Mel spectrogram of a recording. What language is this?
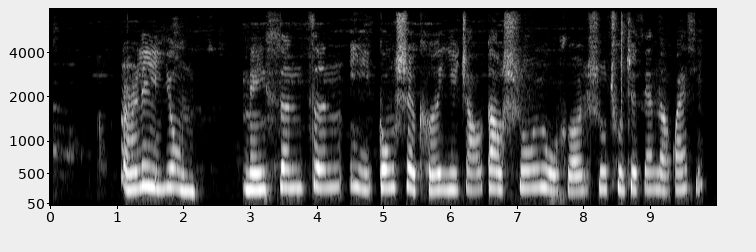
Chinese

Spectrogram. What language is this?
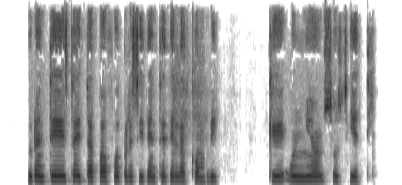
Spanish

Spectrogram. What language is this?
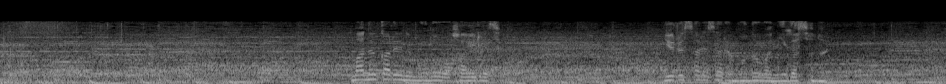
Japanese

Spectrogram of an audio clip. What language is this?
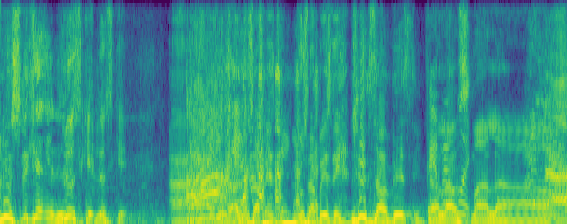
Malay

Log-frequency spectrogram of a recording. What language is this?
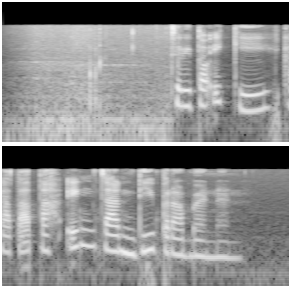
Javanese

